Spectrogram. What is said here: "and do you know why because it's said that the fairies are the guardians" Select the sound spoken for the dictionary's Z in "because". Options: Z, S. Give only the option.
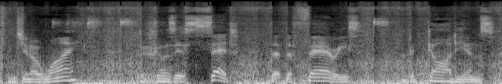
Z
